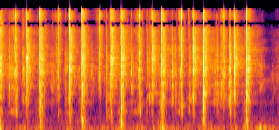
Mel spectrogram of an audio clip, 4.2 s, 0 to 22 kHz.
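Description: Plastic toy MP7 submachine gun clicking rapidly as it is fired, about five or six sharp clicks a second, stopping just before the end.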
